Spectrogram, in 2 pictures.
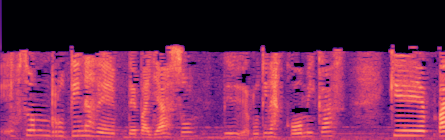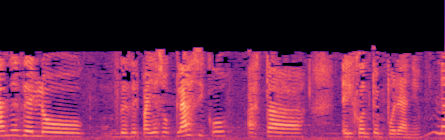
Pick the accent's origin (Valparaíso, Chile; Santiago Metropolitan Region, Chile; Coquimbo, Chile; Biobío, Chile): Valparaíso, Chile; nosotros... somos de Valparaíso y en Valparaíso hay gente muy loca, muy extraña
